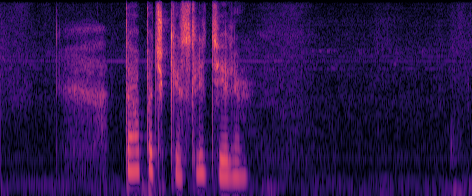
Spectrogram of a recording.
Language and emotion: Russian, neutral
